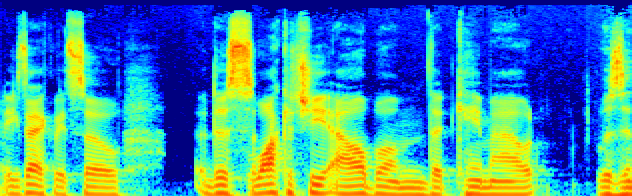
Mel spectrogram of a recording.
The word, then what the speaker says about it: Uakti: the Brazilian group Wakati, which, by the way, is spelled U-A-K-T-I, and Third Coast Percussion?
